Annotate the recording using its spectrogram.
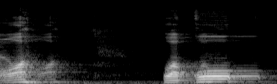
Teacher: واو کو ادا کرنا ہے ہونٹوں کو گول کرتے ہوئے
